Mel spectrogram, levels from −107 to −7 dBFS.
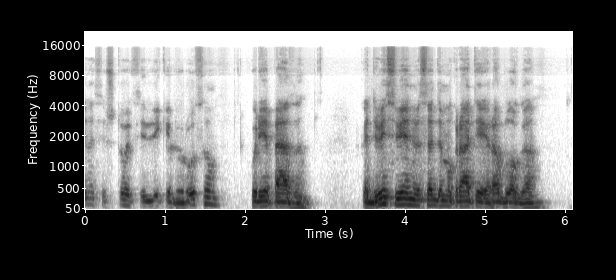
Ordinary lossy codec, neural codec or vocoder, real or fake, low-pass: Opus, 32 kbps; vocoder, 44.1 kHz, 128 mel bands every 512 samples, BigVGAN v2; fake; 14.4 kHz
